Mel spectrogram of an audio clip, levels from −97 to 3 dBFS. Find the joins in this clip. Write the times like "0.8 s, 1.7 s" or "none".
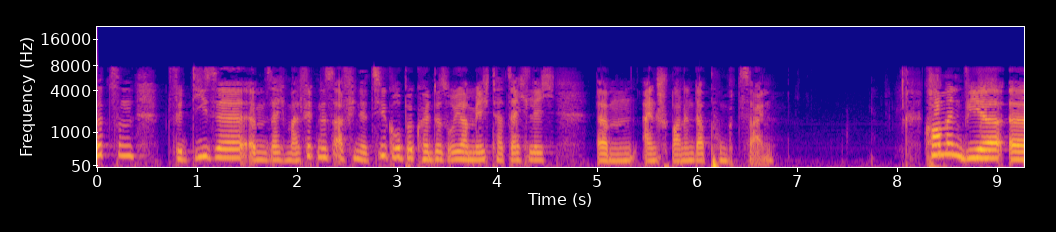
8.2 s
